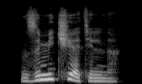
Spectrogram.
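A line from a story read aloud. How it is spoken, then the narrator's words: Dragon's growl. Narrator (Russian): рыкнул дракон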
